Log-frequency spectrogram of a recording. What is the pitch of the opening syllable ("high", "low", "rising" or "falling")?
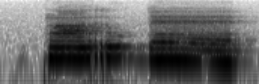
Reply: high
